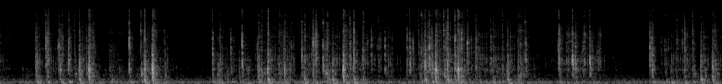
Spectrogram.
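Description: A full-size black plastic computer keyboard resting on a desk is typed on continuously with the fingertips of one hand. It makes a rapid stream of short, crisp clicking key presses with a low, soft thud beneath them. Brief pauses break up the typing into bursts.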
